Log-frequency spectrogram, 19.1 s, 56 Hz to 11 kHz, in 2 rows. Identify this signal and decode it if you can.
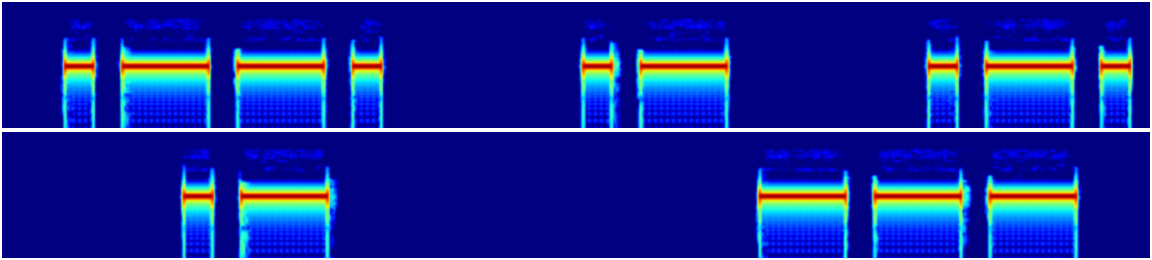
Morse code, heard as a keyed tone, about 5 wpm, spaced as for 3 wpm, 750 Hz. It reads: PARA O
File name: arquivos / texto / texto 08 05ppm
